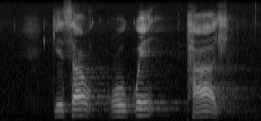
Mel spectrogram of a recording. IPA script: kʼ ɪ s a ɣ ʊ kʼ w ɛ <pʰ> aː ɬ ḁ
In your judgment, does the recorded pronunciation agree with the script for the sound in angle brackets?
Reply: yes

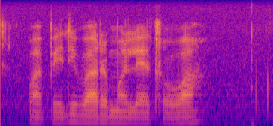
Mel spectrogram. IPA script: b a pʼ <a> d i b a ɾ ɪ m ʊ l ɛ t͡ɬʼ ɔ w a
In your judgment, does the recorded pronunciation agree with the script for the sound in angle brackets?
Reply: no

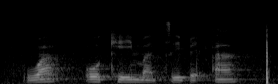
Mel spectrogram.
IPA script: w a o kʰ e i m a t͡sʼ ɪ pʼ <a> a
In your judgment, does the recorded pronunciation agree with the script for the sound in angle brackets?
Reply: no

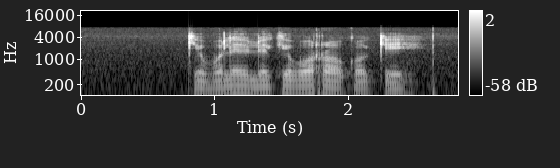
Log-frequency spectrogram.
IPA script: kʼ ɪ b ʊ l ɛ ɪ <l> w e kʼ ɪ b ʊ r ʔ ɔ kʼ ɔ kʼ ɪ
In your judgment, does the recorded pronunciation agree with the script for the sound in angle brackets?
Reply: yes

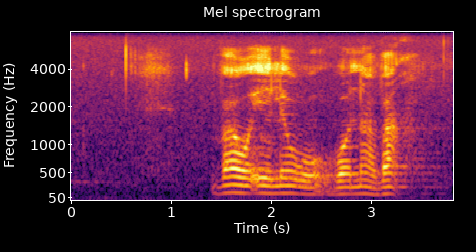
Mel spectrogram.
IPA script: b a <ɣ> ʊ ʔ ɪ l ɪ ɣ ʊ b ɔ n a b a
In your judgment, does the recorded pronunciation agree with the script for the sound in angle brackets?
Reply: no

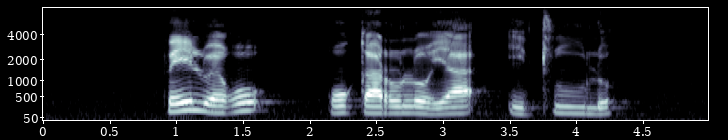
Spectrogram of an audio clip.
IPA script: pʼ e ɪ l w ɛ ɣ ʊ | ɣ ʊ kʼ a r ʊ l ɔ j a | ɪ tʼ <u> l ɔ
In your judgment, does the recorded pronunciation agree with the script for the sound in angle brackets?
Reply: no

